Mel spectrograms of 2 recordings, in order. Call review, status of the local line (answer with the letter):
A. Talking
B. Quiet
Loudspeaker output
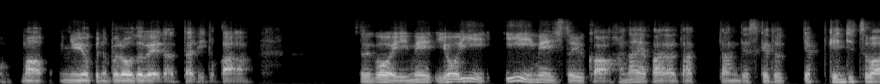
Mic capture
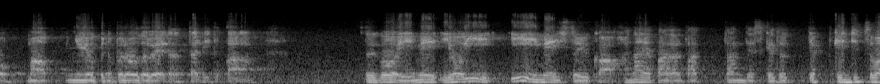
B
